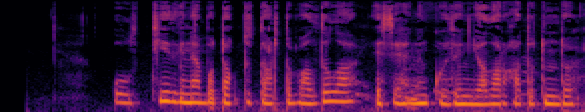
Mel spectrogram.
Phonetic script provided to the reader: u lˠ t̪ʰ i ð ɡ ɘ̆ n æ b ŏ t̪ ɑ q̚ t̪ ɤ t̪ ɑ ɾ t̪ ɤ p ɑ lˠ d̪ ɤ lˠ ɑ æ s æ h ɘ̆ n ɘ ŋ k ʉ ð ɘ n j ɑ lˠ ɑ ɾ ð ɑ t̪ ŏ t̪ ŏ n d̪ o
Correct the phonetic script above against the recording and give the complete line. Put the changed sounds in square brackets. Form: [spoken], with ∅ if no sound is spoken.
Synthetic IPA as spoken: u lˠ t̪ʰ i ð ɡ ɘ̆ n æ b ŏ t̪ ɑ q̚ t̪ ɤ t̪ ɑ ɾ t̪ ɤ p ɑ lˠ d̪ ɤ lˠ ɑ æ s æ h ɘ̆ n ɘ ŋ k ʉ ð ɘ n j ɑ lˠ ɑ ɾ [ʁ] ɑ t̪ ŏ t̪ ŏ n d̪ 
